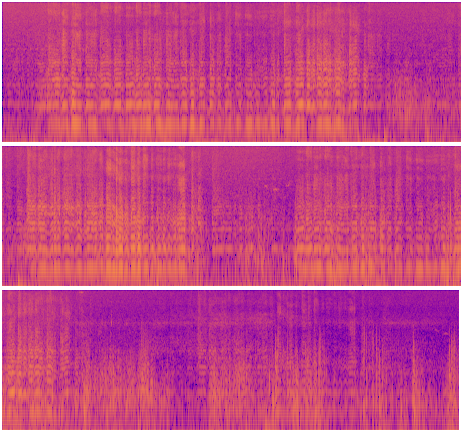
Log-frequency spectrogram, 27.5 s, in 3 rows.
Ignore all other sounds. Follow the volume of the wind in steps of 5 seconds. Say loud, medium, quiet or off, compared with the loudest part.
medium, medium, medium, loud, loud, loud.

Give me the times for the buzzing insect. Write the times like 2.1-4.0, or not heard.
0.0-27.4.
